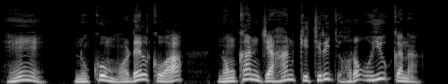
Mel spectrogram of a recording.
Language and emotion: Santali, disgusted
